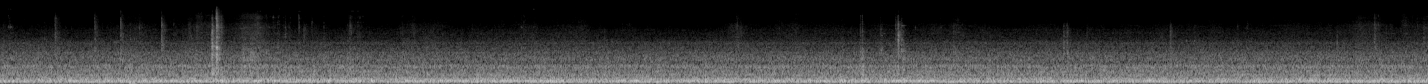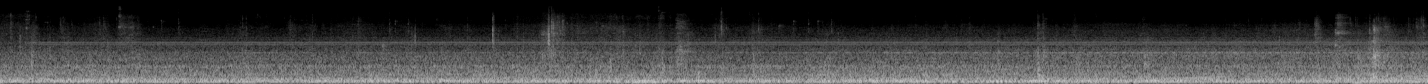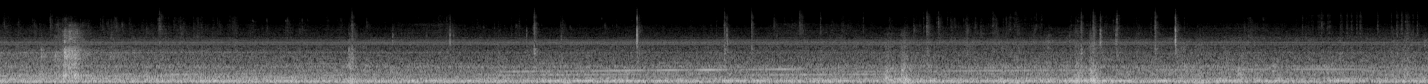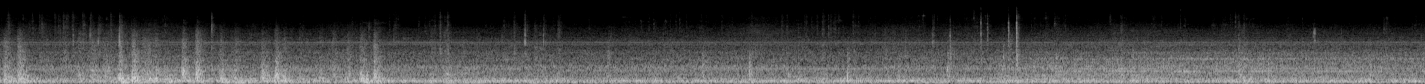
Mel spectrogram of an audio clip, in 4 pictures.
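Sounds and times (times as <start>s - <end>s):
train rumble and hum: 0.0s - 57.0s
traction motor whine: 14.7s - 57.0s.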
